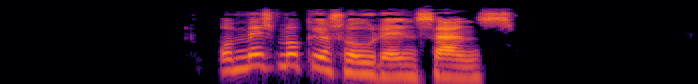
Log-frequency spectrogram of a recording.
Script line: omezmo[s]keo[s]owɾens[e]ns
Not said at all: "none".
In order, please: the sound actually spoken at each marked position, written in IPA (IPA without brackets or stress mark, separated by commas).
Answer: none, s, a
